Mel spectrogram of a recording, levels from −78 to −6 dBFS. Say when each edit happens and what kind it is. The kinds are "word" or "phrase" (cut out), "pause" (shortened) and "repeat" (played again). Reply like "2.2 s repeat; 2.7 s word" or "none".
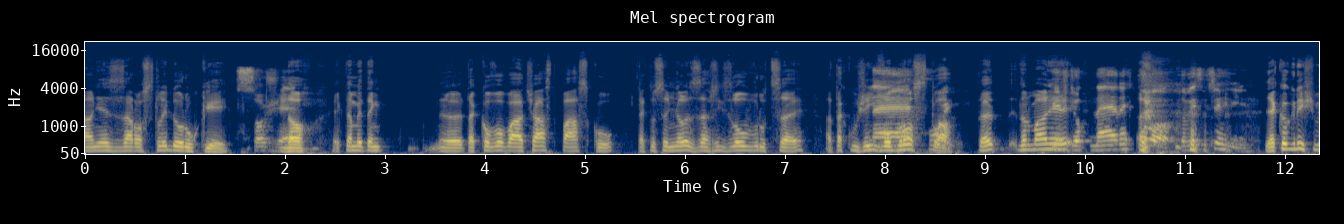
1.5 s pause; 5.4 s pause; 7.3 s pause; 8.8 s pause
